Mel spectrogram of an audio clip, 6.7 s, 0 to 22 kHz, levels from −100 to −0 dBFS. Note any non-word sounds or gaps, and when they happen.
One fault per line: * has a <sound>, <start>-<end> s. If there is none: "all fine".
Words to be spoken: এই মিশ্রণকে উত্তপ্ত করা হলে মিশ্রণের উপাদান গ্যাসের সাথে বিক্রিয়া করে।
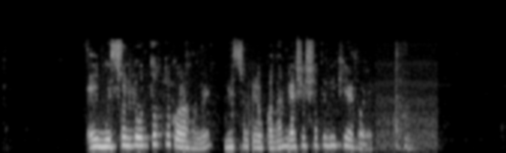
* has a dropout, 3.3-3.4 s
* has a cough, 5.2-5.6 s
